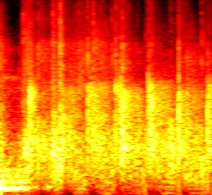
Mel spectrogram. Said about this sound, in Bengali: তাদের জন্য আরেকটা জোরে করতালি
